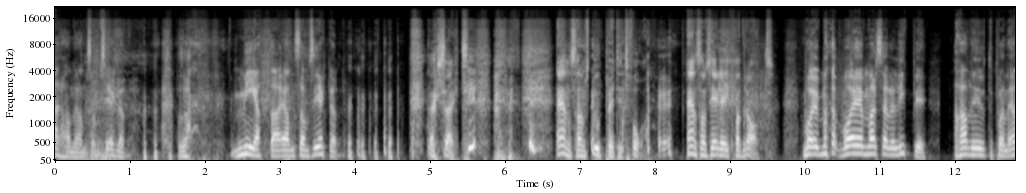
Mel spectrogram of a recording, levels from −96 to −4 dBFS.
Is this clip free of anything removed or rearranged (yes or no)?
no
